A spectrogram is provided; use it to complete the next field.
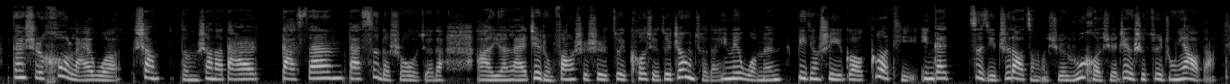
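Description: A woman with an unremarkable speaking voice talks at a fairly quick pace, her fairly high pitch showing ordinary pitch variation. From China, Henan. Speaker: university student. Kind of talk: interview. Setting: studio.

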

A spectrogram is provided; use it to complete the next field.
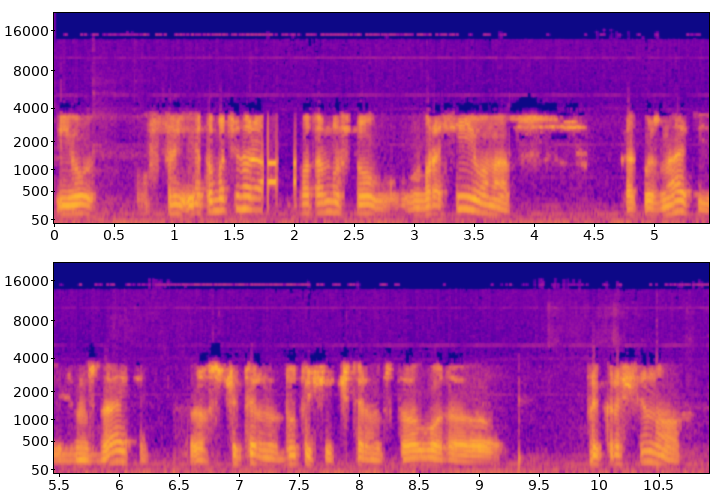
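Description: A man speaks with long, frequent pauses. His pitch swings very widely. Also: very even loudness. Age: 40s. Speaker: radio amateur. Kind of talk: radio interview.

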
